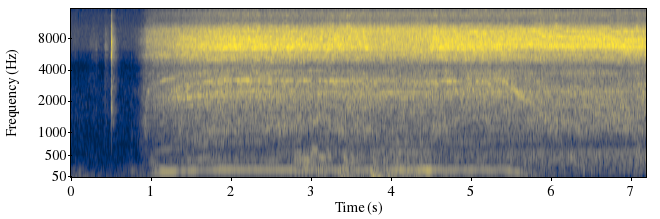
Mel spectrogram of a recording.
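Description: Festool sander starts up with its dust extractor after a brief click, then both hum and whine steadily at close range with a few rattling variations.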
